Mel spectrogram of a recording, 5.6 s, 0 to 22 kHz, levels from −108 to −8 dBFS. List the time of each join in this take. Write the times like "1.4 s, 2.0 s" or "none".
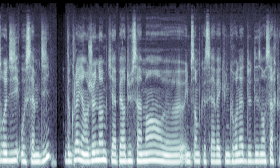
none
